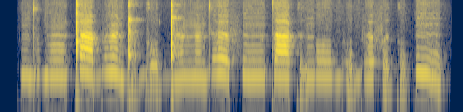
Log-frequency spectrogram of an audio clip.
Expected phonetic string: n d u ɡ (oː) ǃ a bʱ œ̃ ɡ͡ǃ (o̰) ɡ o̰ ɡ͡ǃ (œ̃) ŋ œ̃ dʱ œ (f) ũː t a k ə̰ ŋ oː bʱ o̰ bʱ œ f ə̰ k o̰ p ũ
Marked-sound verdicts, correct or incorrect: incorrect: õː, incorrect: ṵ, correct, correct

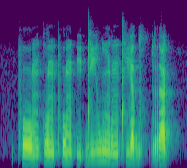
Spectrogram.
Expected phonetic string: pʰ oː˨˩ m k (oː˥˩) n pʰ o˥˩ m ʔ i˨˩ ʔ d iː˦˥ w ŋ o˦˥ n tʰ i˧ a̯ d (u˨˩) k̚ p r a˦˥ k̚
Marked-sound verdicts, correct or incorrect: incorrect: o˥˩, incorrect: u˥˩

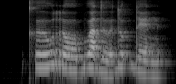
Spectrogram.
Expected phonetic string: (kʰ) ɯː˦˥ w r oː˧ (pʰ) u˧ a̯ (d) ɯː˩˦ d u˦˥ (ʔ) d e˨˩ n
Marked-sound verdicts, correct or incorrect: correct, incorrect: b, correct, correct

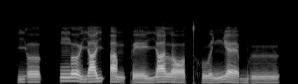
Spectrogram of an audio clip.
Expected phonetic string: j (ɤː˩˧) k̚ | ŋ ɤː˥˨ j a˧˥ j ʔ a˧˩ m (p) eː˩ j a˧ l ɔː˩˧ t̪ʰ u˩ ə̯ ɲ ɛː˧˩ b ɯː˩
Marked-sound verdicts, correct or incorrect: incorrect: ɤː˧, correct

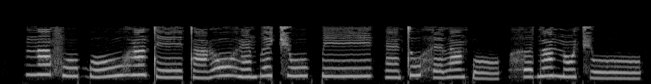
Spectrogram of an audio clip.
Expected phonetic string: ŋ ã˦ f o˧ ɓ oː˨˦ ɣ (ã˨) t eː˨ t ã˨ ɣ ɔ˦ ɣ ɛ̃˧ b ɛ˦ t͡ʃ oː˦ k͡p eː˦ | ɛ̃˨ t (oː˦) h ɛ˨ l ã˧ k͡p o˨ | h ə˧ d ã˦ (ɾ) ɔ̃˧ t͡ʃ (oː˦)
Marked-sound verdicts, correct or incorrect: incorrect: ã˦, incorrect: o˦, incorrect: n, incorrect: oː˨

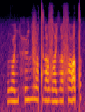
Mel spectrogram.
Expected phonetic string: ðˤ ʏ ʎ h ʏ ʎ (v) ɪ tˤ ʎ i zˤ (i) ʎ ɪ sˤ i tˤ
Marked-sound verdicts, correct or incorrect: correct, incorrect: ɪ

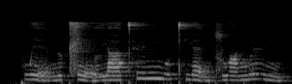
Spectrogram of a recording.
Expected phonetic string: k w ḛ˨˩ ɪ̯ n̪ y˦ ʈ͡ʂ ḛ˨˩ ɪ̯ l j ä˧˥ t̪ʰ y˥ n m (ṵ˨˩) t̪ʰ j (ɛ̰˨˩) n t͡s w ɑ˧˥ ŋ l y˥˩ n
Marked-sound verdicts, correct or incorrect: incorrect: u˧˥, correct

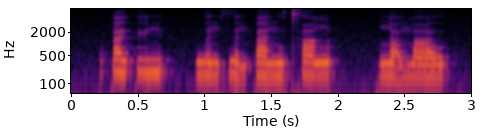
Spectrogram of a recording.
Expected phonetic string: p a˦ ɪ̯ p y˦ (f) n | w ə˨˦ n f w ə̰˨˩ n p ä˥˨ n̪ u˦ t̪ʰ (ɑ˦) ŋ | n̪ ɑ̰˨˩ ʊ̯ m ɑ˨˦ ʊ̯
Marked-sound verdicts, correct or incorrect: incorrect: none, correct

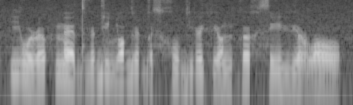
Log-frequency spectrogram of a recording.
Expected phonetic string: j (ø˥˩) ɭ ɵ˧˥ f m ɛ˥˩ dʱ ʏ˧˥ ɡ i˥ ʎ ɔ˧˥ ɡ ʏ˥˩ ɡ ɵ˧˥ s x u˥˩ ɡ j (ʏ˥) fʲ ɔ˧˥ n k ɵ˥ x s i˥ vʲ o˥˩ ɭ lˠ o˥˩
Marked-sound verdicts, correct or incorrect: incorrect: u˥˩, correct

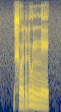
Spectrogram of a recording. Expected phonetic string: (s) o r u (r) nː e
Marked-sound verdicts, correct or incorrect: incorrect: ʃ, incorrect: none

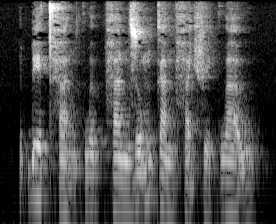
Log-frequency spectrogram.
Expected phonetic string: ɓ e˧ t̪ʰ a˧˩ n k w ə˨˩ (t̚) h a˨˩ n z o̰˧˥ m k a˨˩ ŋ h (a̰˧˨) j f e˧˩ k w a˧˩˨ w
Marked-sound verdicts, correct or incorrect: incorrect: p̚, correct

